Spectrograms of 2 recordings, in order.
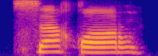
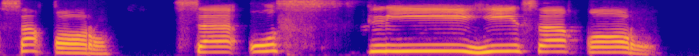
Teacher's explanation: Maka tidak berlaku mad, maka hi-nya dibaca pendek ya. Sakor, kofnya ditebalkan, oronya juga ditebalkan ketika disukun ro fathah, ketika diwakafkan ro fathah menjadi sukun dan dibaca tebal karena sebelumnya berharakat fathah.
